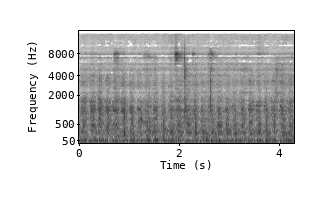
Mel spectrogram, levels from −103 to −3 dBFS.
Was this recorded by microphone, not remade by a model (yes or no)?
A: no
